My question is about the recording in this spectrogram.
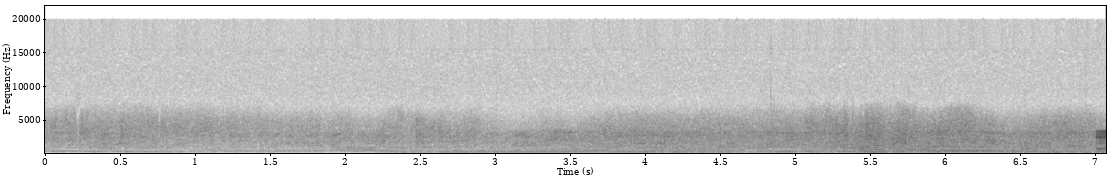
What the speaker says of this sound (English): they see the Brabham with its BMW turbo engine come into the stadium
